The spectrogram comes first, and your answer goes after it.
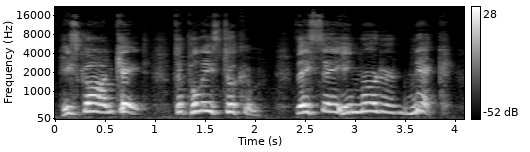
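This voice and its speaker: A man's voice: very high-pitched, measured pace, mellow, voice pushed up. A man voicing a small, feisty woman who pleads in short, insistent sentences in an audiobook. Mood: insistent, distressed.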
